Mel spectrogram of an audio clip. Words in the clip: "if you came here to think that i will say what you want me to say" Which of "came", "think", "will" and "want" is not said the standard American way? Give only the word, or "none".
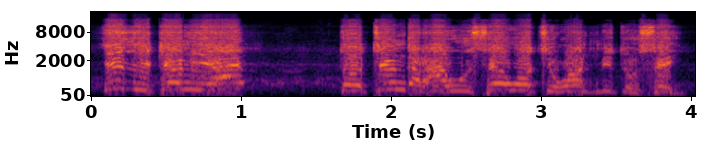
think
